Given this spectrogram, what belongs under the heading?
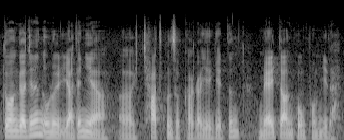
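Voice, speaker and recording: A man's voice: fairly low pitch, lively intonation, a little fast, a little mellow. A man giving live financial news commentary, explaining step by step, repeating key terms and putting rhetorical questions to viewers. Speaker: economic commentator.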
